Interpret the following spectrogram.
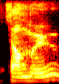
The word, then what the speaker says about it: Tamil: start to say that tamil as it has to be pronounced i'll be pronouncing this as tamil which is the way in which it is to be pronounced in the language is an ancient living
